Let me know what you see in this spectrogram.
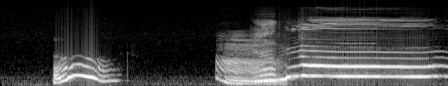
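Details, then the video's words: Penny the dog howling lazily: two short rising-and-falling wavering notes, a pause, then a long steady held tone near the end, as though saying "I love you". "Penny howls lazily and says I love you"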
